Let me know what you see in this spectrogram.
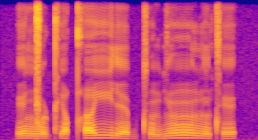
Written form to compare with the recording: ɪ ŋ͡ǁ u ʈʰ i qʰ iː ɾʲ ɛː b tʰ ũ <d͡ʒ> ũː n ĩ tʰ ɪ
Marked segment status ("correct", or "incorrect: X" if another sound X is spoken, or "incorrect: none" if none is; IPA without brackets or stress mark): incorrect: ɡʲ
